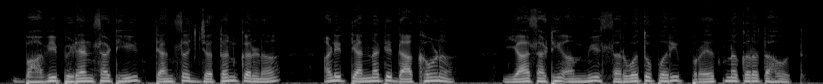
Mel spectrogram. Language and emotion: Marathi, sad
